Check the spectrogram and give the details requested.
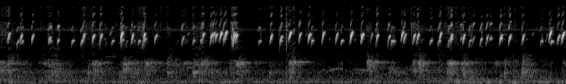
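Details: European goldfinch song for stimulating singing: lively, rapid twittering in short bursts, each a cluster of high tinkling notes, repeated with small pauses, over a faint lower hum.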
